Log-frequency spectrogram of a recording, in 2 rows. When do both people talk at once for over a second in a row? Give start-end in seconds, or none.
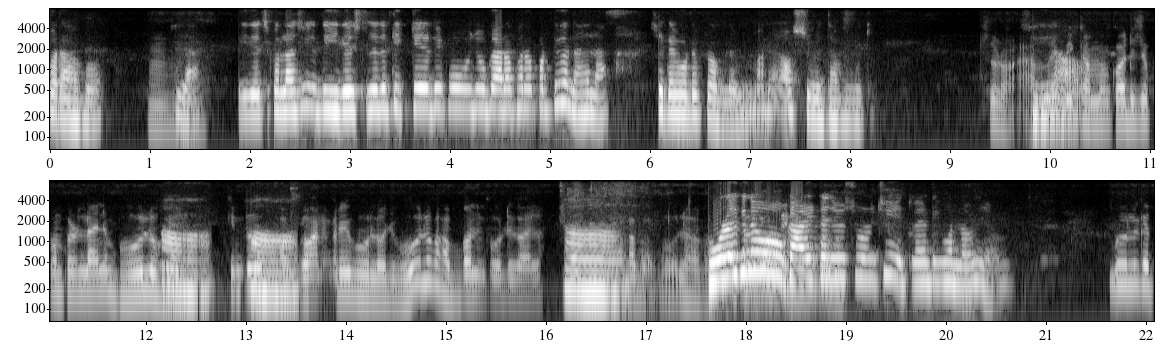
17.6-20.3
